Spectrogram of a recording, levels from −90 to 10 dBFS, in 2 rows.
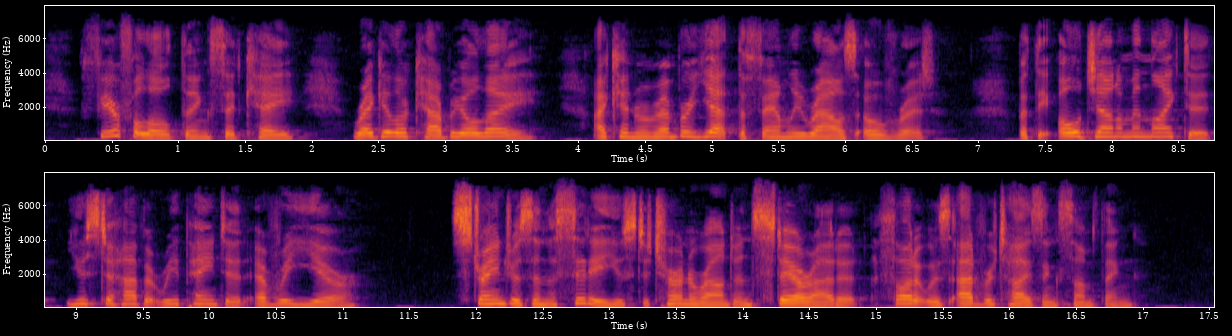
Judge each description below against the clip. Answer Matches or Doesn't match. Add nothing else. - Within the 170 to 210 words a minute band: Doesn't match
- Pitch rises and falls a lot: Doesn't match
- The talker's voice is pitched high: Matches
